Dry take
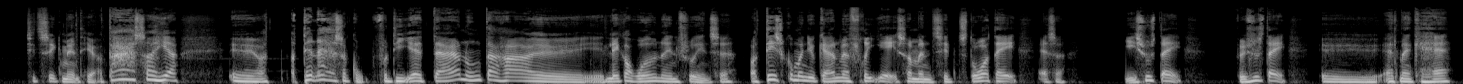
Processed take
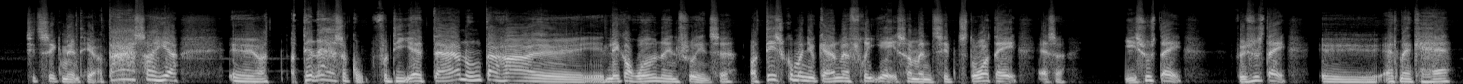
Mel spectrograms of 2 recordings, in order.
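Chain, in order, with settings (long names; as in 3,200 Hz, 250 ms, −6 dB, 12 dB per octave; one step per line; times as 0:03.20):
mid-hump overdrive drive 21 dB, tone 2,200 Hz, clips at −6 dBFS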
